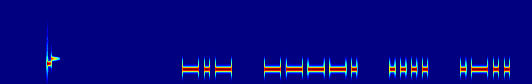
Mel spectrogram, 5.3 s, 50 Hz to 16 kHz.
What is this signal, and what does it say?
Morse code, heard as a keyed tone, about 22 wpm, spaced as for 16 wpm, 700 Hz. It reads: K9HL
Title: USA Call Signs - 2x Character Spacing - 22wpm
